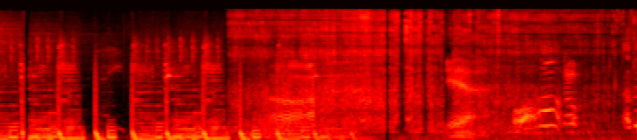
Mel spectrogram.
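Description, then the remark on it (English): A long, loud slurp from a mug, a drawn-out noisy rush of air and liquid lasting several seconds, following a short musical stretch, with voices chiming in over the end. “Longest slurp ever.”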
